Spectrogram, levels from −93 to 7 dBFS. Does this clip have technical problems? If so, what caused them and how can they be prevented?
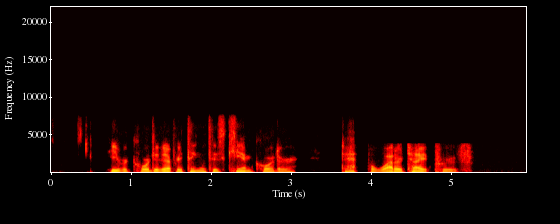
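Yes. At 3.78 s, right after "with his camcorder to", the speech fades out within a few tens of milliseconds and stays silent until 3.96 s. This is a handover gap of about 180 ms. While the call was moving to another network, no speech frames arrived, so that stretch of audio is simply missing. Unlike scattered packet-loss dropouts, it is one clean silence, and the sound comes back with a different character. Keeping the handset on a single strong network, or using networks that do seamless voice handover, prevents it.

From 3.96 s to the end, everything above 4 kHz is gone, and the speech sounds duller and rougher than the wideband audio before the gap, which carries only light HD Voice coding. This is a fallback to narrowband. The new link could not carry HD Voice, so the call dropped from AMR-WB to a narrowband codec. The sound fits AMR-NB at around 12.2 kbit/s. An ordinary low-pass filter would not behave this way, because here the bandwidth drops suddenly at the handover and stays down. 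Making sure both networks support AMR-WB along the whole call path prevents it.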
